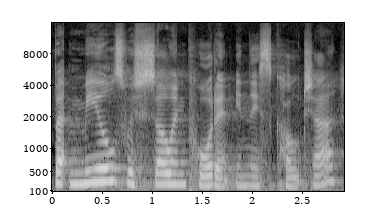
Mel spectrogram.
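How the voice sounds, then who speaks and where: Woman preacher, slightly croaky, warm dark tone, friendly teaching with light humor, reverberant hall. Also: a little high, unhurried. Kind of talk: sermon.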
